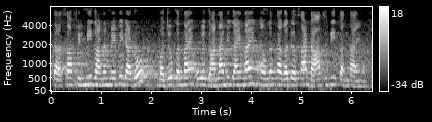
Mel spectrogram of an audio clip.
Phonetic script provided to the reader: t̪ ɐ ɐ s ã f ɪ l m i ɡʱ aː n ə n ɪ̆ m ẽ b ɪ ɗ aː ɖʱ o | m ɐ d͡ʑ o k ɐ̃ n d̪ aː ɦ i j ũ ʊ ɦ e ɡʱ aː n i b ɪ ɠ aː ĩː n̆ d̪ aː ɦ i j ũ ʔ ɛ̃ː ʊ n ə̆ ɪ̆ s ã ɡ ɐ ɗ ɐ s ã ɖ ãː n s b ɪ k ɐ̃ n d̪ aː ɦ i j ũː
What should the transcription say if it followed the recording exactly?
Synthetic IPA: t̪ ɐ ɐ s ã f ɪ l m i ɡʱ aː n ə n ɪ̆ m ẽ b ɪ ɗ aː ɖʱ o | m ɐ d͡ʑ o k ɐ̃ n d̪ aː ɦ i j ũ ʊ ɦ e ɡʱ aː n a b ɪ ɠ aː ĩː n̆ d̪ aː ɦ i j ũ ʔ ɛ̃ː ʊ n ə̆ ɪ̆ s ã ɡ ɐ ɗ ɐ s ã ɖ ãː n s b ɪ k ɐ̃ n d̪ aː ɦ i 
